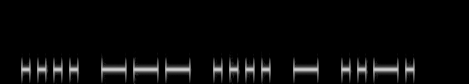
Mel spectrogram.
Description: Morse code, heard as a keyed tone, about 15 wpm, 700 Hz. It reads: HOHTF
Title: Code Groups - 5 Letters - 15wpm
